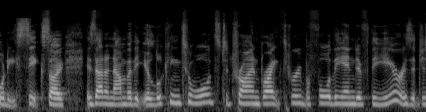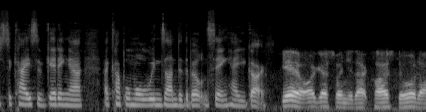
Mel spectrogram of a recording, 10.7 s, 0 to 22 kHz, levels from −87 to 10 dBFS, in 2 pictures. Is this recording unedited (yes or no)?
no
